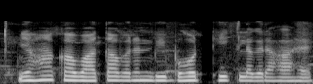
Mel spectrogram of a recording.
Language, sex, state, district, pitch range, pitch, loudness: Hindi, female, Bihar, Katihar, 175-185 Hz, 185 Hz, -16 LUFS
